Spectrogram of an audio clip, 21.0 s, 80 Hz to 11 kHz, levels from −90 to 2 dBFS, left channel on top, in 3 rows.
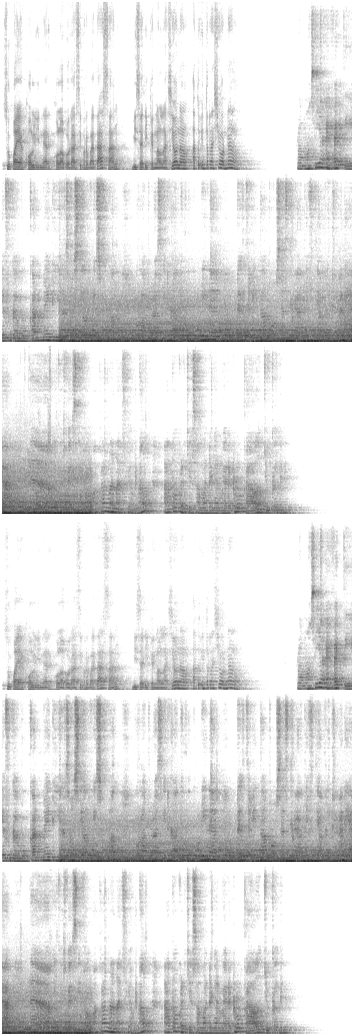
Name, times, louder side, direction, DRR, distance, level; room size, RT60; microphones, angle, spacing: voice 1, 0.1-2.3 2.6-4.7 14.4-15.1, left 3 dB, 55° left, 10 dB, 0.8 m, -39 dB
voice 2, 5.9-19.6, right 1 dB, 10° right, -5 dB, 1.9 m, -31 dB
sound 1, 8.1-15.8, equal, 10° left, 0.4 m, -21 dB
16.5 x 9.2 x 3.7 m, 0.94 s
head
